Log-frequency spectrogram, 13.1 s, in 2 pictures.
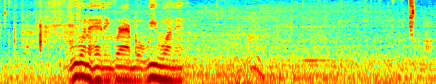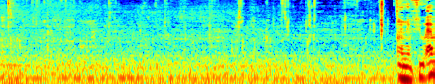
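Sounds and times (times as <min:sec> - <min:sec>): low car interior rumble: 0:00.0 - 0:13.0
person chewing: 0:03.1 - 0:12.5
mouth clicks: 0:06.1 - 0:06.4.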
